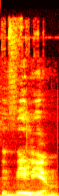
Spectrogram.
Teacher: if it's a W name, we don't have that sound, we have the sound V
